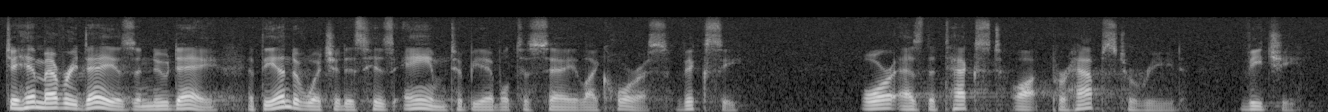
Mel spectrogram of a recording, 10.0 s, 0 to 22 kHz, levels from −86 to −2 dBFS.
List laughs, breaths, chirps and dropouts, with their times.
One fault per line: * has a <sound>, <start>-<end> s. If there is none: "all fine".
all fine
